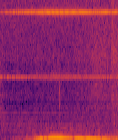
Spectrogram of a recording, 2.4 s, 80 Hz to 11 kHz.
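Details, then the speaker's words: Gen1 Nissan Leaf motor run unloaded from a Leaf inverter via VCU and laptop. Clean whine sweeps up, wavers and barely sags; speed keeps climbing after throttle release. Owner suspects an earthing issue. "we have some degree of control and if i was to push that down a little bit further the motor continues to run even though i've let go of it and it even starts to get slightly faster and if i touch it again it gets faster again and so on"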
